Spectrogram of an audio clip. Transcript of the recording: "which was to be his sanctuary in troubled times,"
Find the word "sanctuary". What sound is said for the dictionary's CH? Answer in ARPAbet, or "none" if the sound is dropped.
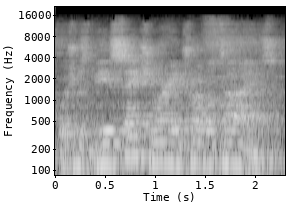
SH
